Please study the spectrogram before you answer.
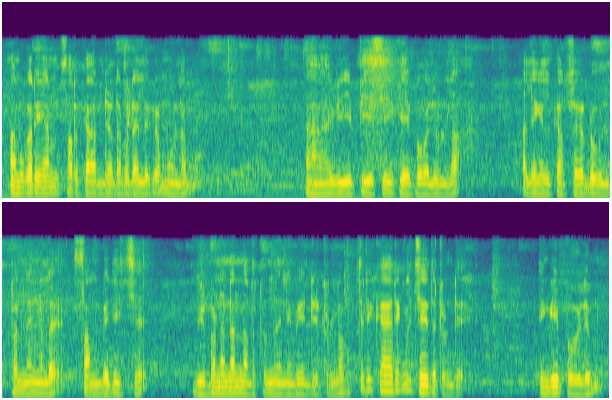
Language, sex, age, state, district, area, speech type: Malayalam, male, 60+, Kerala, Idukki, rural, spontaneous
